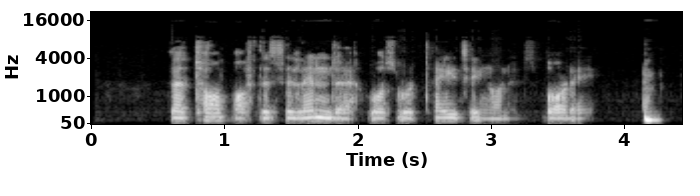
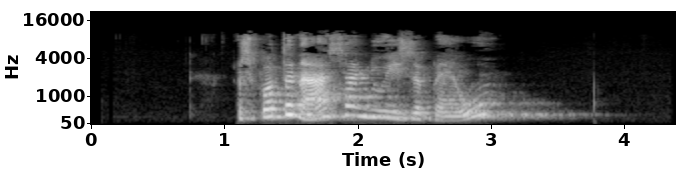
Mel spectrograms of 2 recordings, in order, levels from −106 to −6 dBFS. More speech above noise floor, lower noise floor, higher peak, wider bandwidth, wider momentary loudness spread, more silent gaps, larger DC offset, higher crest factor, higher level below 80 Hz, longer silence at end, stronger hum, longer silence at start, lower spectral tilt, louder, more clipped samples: second, 55 dB vs 59 dB; about the same, -80 dBFS vs -83 dBFS; first, -2 dBFS vs -6 dBFS; second, 7.8 kHz vs 10.5 kHz; second, 12 LU vs 16 LU; neither; neither; about the same, 22 dB vs 22 dB; first, -58 dBFS vs -84 dBFS; second, 0.15 s vs 1 s; neither; second, 0.6 s vs 1.1 s; first, -7.5 dB/octave vs -3.5 dB/octave; about the same, -23 LUFS vs -24 LUFS; neither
